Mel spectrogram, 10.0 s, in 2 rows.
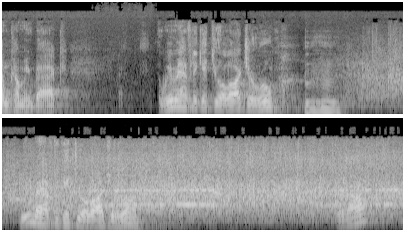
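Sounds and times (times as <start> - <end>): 
speech: 0.0 - 1.0, 2.0 - 4.4, 5.2 - 6.9, 9.2 - 9.7
audience clapping at a speech given at the CIA: 4.3 - 10.0.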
